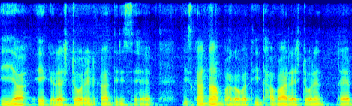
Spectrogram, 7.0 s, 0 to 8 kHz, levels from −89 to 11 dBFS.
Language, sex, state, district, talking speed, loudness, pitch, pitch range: Hindi, male, Jharkhand, Deoghar, 100 wpm, -22 LUFS, 105 Hz, 105-115 Hz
